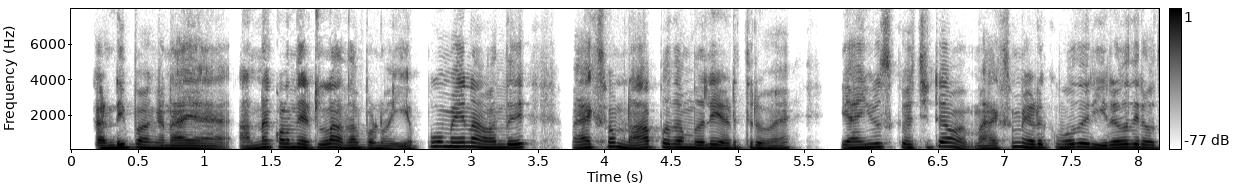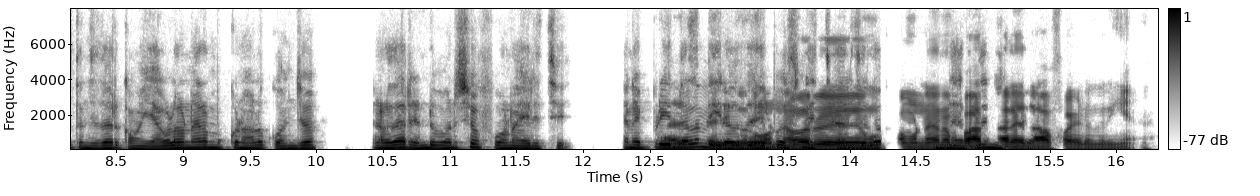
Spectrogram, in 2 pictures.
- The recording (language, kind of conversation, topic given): Tamil, podcast, தொலைபேசி பயன்படுத்தும் நேரத்தை குறைக்க நீங்கள் பின்பற்றும் நடைமுறை வழிகள் என்ன?
- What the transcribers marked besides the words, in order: in English: "மேக்ஸிமம்"; other background noise; unintelligible speech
